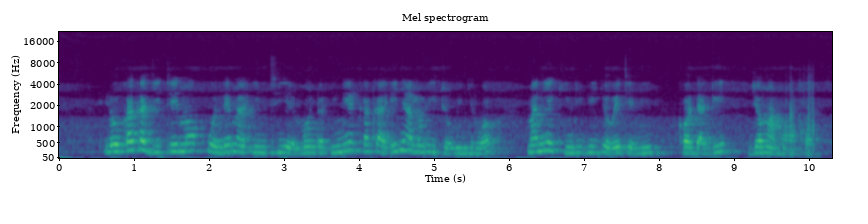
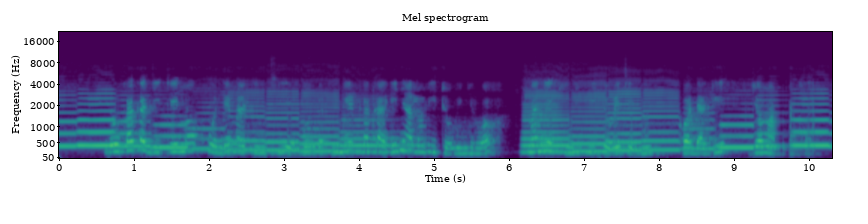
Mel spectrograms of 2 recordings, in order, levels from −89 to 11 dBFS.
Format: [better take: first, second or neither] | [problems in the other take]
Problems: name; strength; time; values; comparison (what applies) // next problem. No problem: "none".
first | noise reduction (neural mask model RNNoise)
